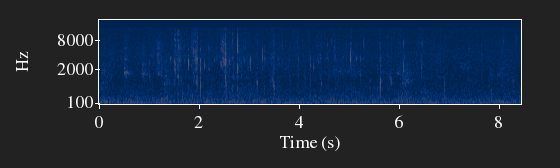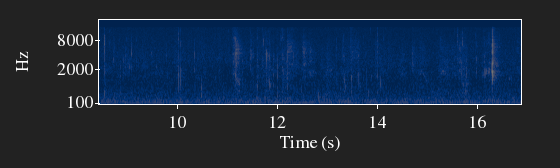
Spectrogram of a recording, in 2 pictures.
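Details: Pet toy poodles eating carrots indoors, enjoying them; quiet, scattered crisp crunches and clicks of chewing and biting recur irregularly through the clip in a small, otherwise still room, with one sharper crack near the end.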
